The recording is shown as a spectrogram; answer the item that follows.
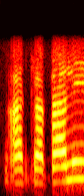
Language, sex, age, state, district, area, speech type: Bengali, male, 60+, West Bengal, North 24 Parganas, rural, conversation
